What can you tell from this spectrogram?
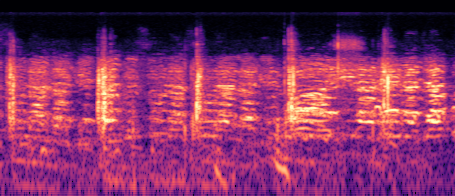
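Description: A group of young voices singing together, with a sharp beat about once a second.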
